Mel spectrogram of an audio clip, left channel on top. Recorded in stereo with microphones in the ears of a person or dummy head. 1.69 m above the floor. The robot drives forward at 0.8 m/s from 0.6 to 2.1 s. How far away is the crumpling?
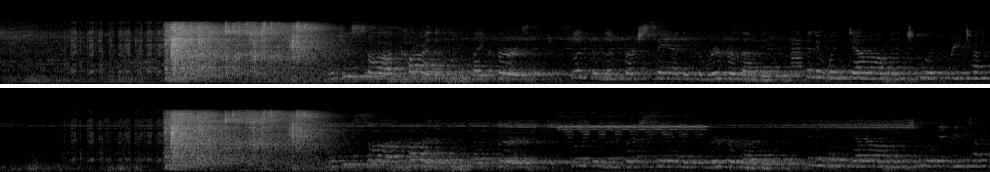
About 1.9 m.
